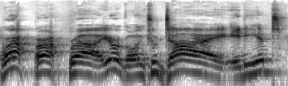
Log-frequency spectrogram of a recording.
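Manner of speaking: growly, roaring mock-villain threat; mock monster taunt. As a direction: roar it like a cartoon monster. Villain's taunt in retold story.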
